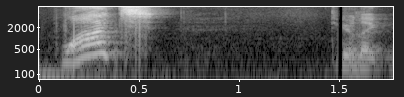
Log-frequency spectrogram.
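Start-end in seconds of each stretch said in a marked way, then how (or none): 0.1-0.6 high loud shocked what; stunned outburst at the border guard. Retold or imitated. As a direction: fling it up in alarm. Told he can't leave the country.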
